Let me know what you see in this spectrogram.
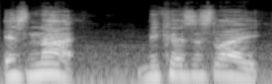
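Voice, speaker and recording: An American man who stutters, with word and syllable repetitions, chats casually as a podcast guest, full of heavy slang and swearing. He's emphatic and repeats himself for emphasis. His voice is on the high side and a bit bright, a little slow, with some hiss or hum in the audio.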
